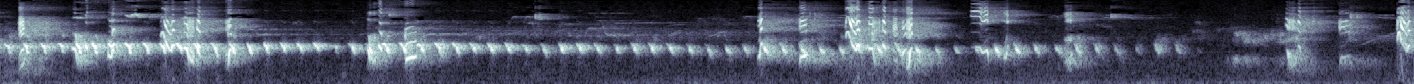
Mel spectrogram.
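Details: Crimson rosella, a parrot of eastern and south eastern Australia, giving a long fast run of repeated pulsed chattering notes, about four per second, overlaid by louder sharp squeaky calls.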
